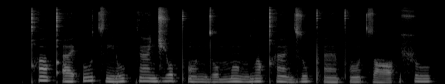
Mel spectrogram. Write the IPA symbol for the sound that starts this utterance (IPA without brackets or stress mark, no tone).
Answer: qʰ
